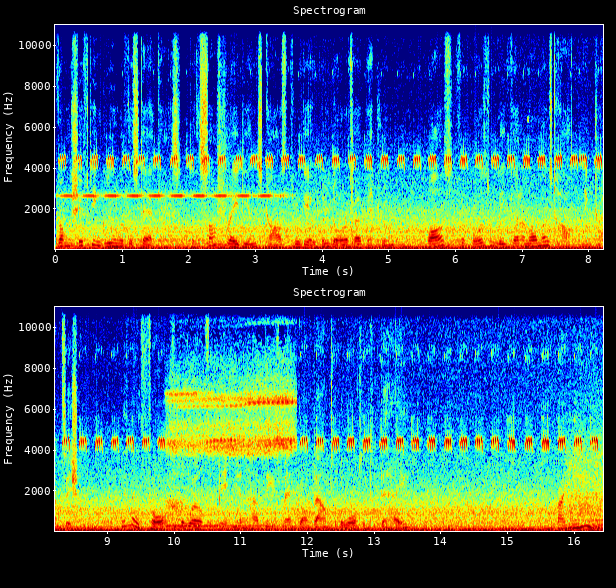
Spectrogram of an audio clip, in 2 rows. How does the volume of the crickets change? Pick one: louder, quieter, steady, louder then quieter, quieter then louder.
louder.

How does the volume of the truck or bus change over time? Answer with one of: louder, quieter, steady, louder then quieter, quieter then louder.
steady.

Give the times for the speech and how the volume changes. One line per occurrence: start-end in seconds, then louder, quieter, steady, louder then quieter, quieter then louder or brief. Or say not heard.
0.0-13.6 steady
15.7-16.4 brief.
